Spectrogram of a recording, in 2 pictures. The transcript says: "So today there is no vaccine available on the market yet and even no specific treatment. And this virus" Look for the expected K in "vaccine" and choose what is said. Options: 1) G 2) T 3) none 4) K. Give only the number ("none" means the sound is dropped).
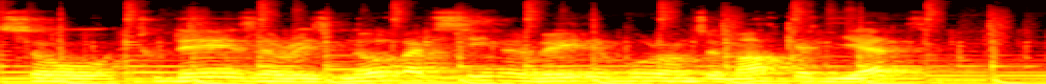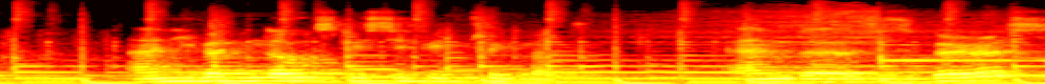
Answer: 4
